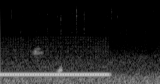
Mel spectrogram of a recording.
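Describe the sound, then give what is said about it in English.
A steady electronic telephone ringing tone holds for about a second, then cuts off, leaving quiet background hiss. It sounds like a call ringing on the other end. “pick up the phone.”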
